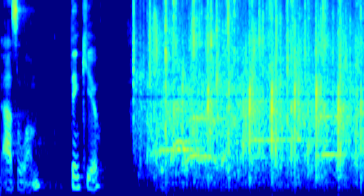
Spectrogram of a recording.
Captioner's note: all applauding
